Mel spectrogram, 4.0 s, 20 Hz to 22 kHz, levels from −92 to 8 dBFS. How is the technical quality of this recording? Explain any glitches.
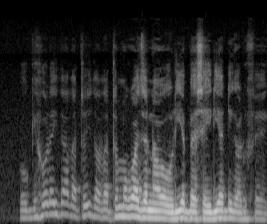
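The technical quality is sound, and there are no glitches to explain.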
